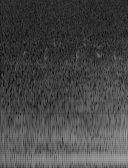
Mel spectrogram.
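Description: A small motorized toy car whirs past, its buzzing motor tone rising steadily in loudness over a second or so, with no voices present.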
